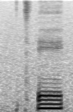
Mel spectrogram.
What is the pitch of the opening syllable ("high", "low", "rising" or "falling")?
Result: high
